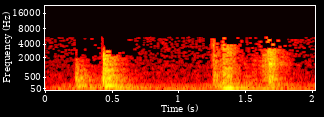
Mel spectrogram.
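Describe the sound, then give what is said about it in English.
A servant knocks at a door: four dull, muffled knocks in two pairs, moderately loud, with a quiet pause between the pairs. “one of the servants knocked at the door.”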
